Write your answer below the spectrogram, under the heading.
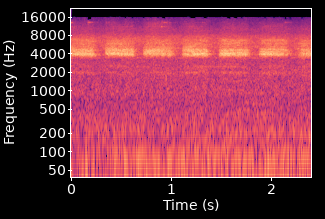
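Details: A cicada sings on a July night in Alanya, Turkey, 23 July 2023: steady high shrill pulses, each about a third of a second long, repeating rhythmically through the whole stretch over a low murmur of street hum.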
